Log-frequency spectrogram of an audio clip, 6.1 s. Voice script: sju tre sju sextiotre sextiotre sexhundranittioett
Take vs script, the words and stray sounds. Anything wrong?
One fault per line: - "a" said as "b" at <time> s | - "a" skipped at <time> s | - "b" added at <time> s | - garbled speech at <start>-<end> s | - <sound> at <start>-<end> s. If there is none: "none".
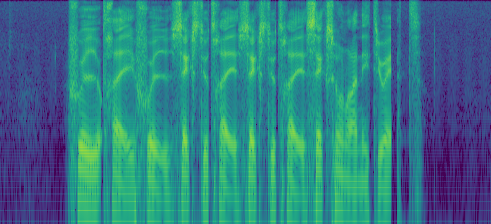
- dropout at 4.9-5.0 s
